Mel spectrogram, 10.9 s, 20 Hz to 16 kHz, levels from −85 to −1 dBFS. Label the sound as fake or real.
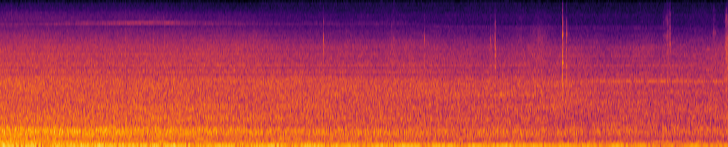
real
